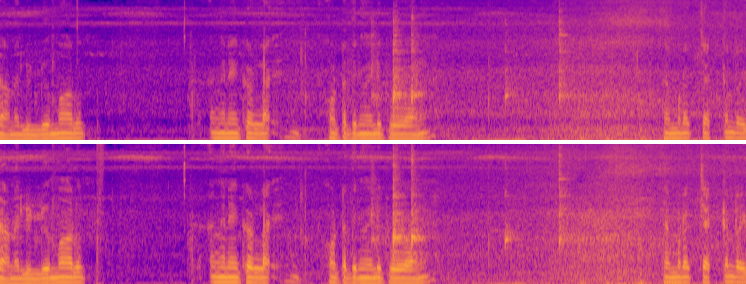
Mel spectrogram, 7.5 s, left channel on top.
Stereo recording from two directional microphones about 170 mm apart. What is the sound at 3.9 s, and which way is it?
Speech, 55° right (ahead or behind).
